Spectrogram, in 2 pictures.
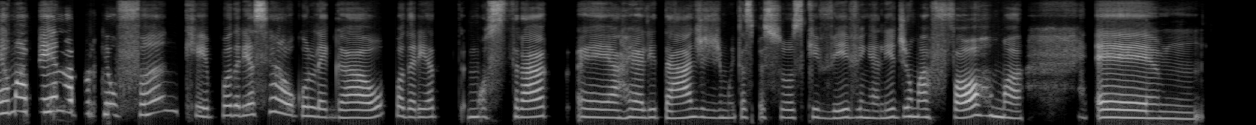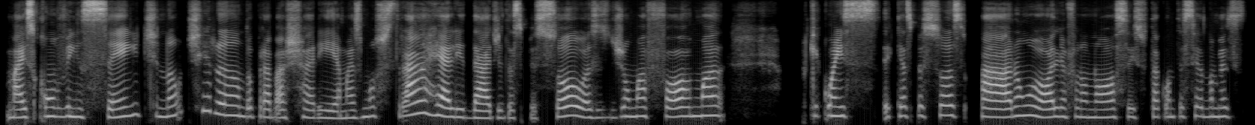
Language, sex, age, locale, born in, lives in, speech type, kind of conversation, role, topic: Portuguese, female, 50-54, pt-BR, Brazil, Spain, conversation, podcast, host, Que música te conecta às suas raízes culturais?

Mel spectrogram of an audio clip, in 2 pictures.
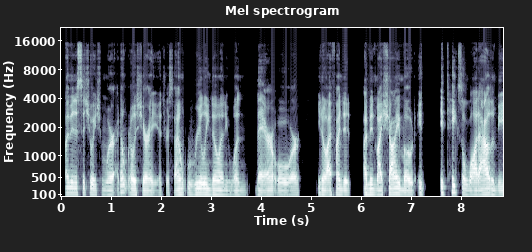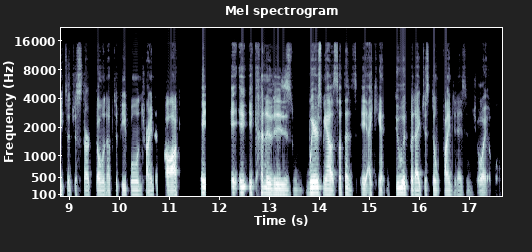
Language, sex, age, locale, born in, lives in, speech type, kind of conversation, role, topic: English, male, 20-24, en-US, United States, United States, conversation, podcast, guest, How do shared interests help people form meaningful connections?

